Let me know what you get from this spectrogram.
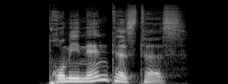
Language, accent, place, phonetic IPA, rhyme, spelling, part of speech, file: German, Germany, Berlin, [pʁomiˈnɛntəstəs], -ɛntəstəs, prominentestes, adjective, De-prominentestes.ogg
- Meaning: strong/mixed nominative/accusative neuter singular superlative degree of prominent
